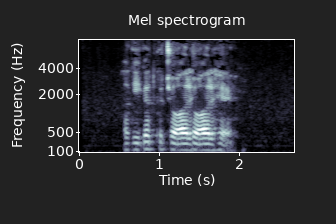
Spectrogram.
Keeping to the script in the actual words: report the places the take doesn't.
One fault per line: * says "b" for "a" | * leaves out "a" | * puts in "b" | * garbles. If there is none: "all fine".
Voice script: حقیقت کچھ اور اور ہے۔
all fine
